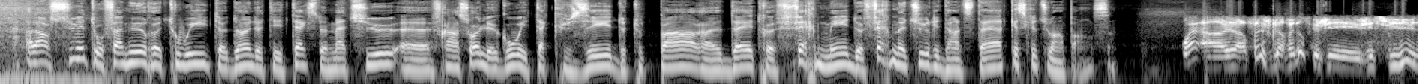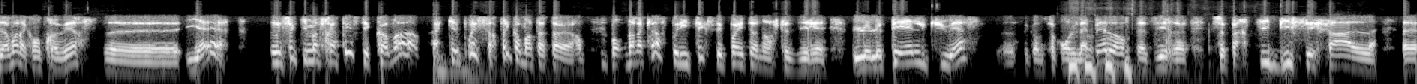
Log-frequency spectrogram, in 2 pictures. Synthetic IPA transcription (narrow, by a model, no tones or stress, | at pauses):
alɔːʁsɥɪt̪ofamøʁət̪wit̪d̪œ̃d̪ət̪et̪ɛkst̪əmat̪jøəfχɑ̃swaləɡoɛt̪akʲʰyzed̪ət̪ʰut̪̚paːʁd̪ɛːt̪χəfɛʁmed̪əfɛʁmət̪yːʁid̪ɑ̃t̪i̥t̪ɛːʁkʲɛskət̪yɑ̃pɑ̰̃ːs | wɛɑ̃ɑ̃fɛʒəvulɛʁvɛnipsə̥kəʒeʒesɥivievid̪amɑ̃lakɔ̃t̪χɔvɛʁsøijɛːʁ | mɛsəkʲimafχapeseɛkɔmɑ̃akʲɛlpwɛ̃sɛʁt̪ɛ̃kɔmɑ̃t̪at̪œːʁbɔ̃d̪ɑ̃laklaspɔlit̪iksɛpaet̪ɔnɑ̃ʒət̪əd̪iʁɛlələpeɛlkʲʰyɛs | sɛkɔmsakɔ̃lːapɛlɛ̃se̥t̪ad̪iːʁøsəpaʁt̪ibisefalø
